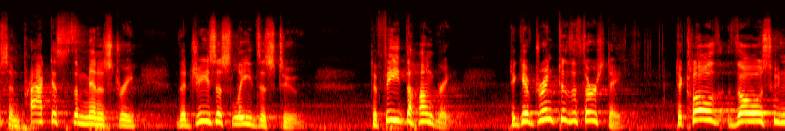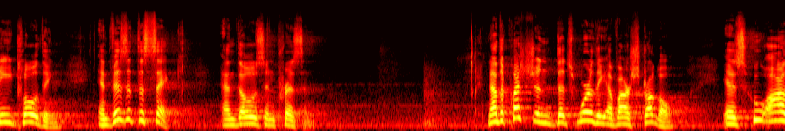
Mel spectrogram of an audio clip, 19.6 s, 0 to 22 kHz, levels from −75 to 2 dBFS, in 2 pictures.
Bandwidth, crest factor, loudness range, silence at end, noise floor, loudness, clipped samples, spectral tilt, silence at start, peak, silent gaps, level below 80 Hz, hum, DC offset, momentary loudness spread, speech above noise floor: 15.5 kHz; 18 dB; 5 LU; 0 s; -48 dBFS; -18 LUFS; under 0.1%; -5 dB/octave; 0 s; 0 dBFS; none; -50 dBFS; none; under 0.1%; 13 LU; 31 dB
